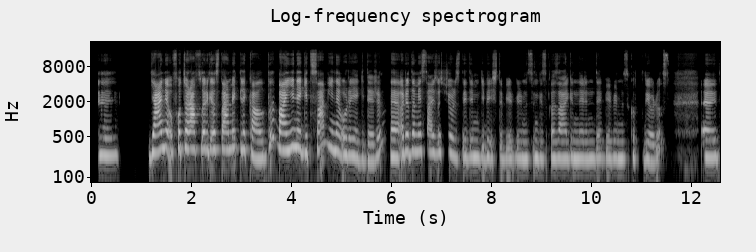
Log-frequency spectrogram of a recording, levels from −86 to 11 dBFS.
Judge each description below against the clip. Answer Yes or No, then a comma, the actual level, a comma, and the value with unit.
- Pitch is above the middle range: Yes, high, 220 Hz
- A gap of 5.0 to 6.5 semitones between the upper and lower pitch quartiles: Yes, wide, 5.6 semitones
